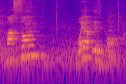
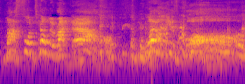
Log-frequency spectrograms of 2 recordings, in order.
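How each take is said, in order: First: Low, soft, measured question; very patient. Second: Loud, slow booming demand, last words stretched long; commanding pastor. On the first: Pastor to a staring boy, very patient. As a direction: ask gently and patiently, dropping low. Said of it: "says very patiently". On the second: Pastor standing over the frightened boy, booming demand. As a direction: thunder it at the boy, drawing out each word. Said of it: "looks down on the young man and says". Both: Acted.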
